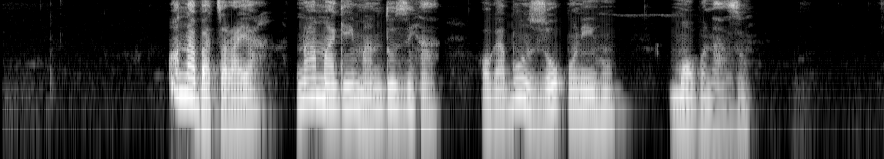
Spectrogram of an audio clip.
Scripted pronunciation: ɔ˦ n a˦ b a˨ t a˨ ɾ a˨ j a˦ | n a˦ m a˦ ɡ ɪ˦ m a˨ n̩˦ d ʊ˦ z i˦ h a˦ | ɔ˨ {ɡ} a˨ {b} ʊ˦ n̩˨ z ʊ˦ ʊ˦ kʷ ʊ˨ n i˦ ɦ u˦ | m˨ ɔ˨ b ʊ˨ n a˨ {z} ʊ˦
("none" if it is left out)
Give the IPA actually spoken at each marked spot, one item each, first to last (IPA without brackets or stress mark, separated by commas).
ɡ, b, z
